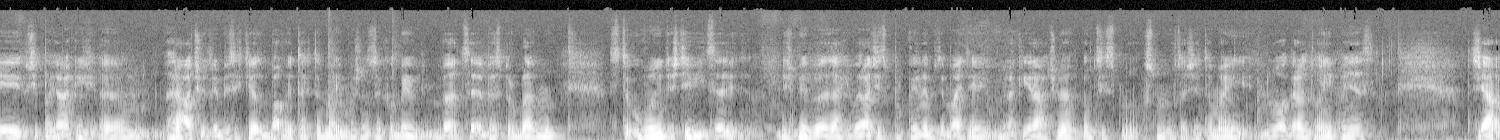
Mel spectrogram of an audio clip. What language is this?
Czech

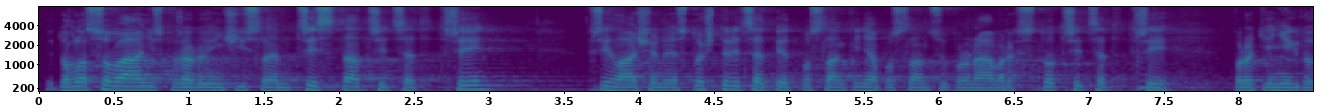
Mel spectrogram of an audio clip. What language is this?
Czech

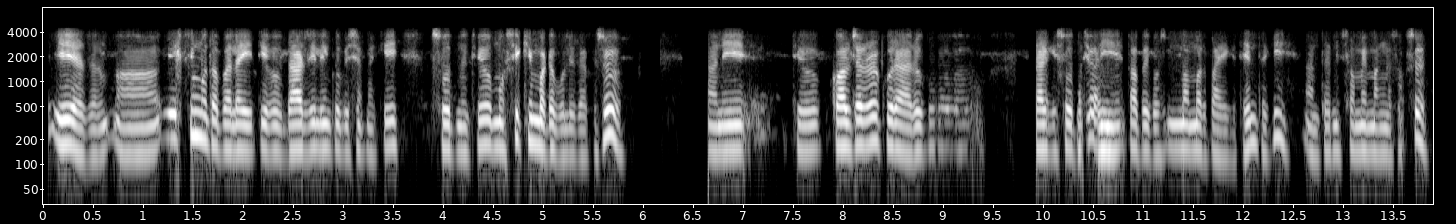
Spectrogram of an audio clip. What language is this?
Nepali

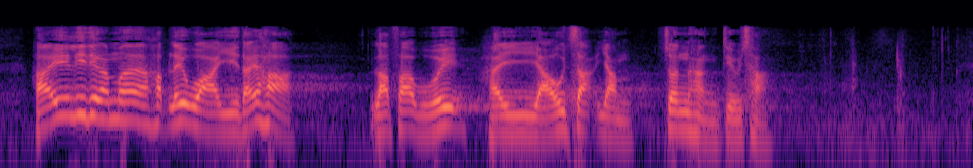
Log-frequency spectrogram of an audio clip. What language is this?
Cantonese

